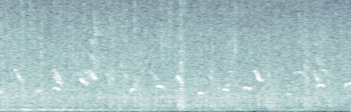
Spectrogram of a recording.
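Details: Newly hatched helmeted guineafowl keets under an indoor heat lamp peep in quick, high, thin notes, several overlapping rapidly, while rain and thunderstorms hiss outside over a low hum.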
